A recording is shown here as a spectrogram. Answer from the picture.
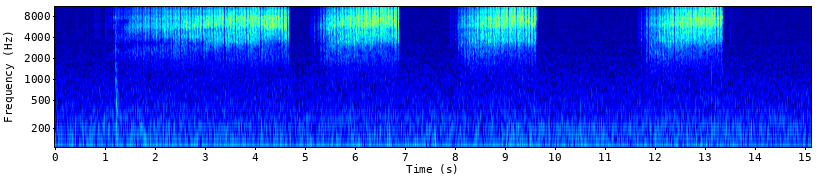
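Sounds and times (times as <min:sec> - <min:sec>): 
bow-winged grasshopper Chorthippus biguttulus stridulating: 0:01.0 - 0:06.9, 0:08.0 - 0:09.6, 0:11.7 - 0:13.4.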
